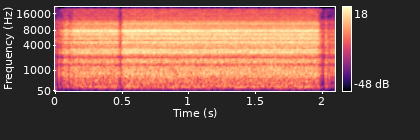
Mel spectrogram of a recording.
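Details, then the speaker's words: 1969 Concord F400 portable cassette recorder after belt replacement, volume wide open: a loud, steady hiss, suspected noisy germanium transistor in the amplifier. "So that definitely sounds like a noisy germanium transistor."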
